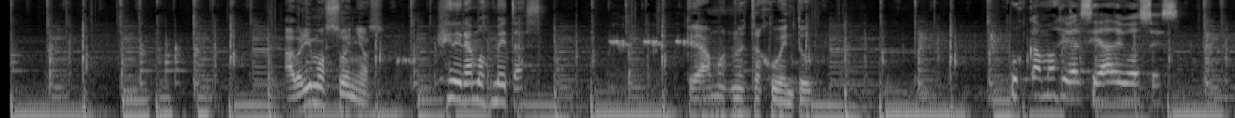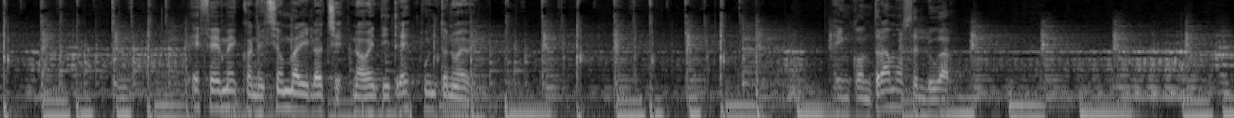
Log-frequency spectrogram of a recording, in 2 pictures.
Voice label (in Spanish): spot; conexion bariloche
